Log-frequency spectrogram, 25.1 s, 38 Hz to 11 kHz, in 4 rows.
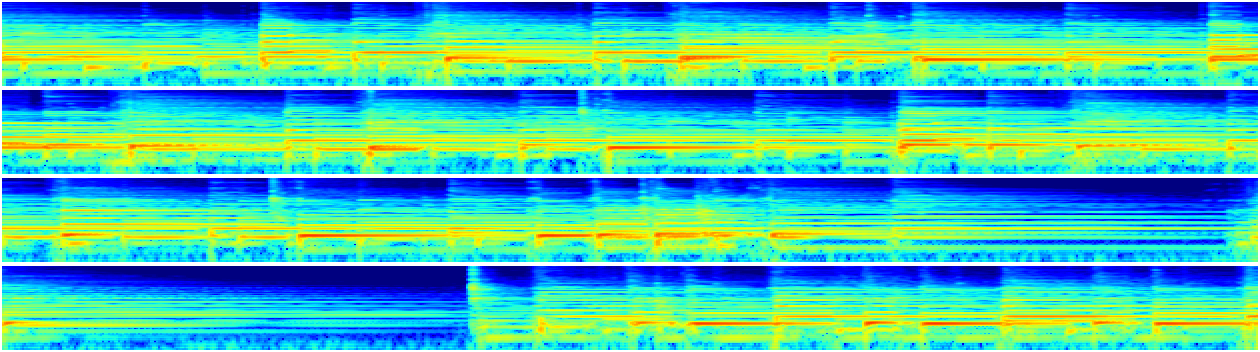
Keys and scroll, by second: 10.6 ctrl+t, 24.1 ctrl+t.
